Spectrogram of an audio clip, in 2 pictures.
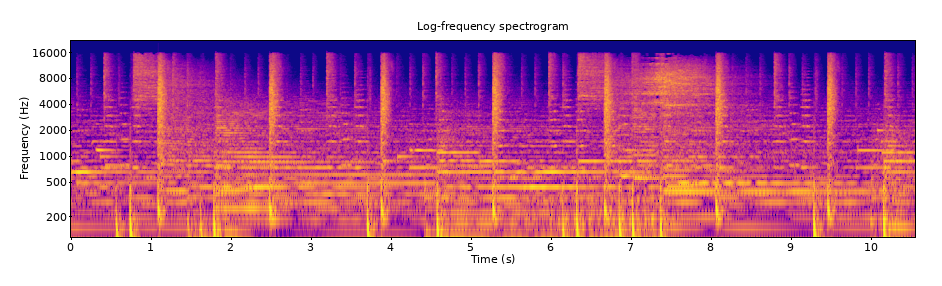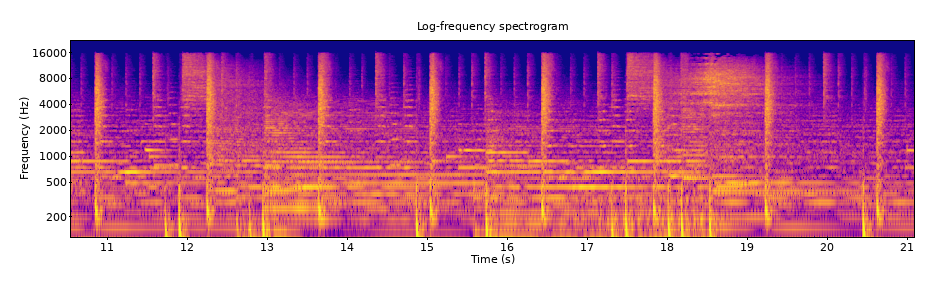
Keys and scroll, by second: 2.2 space, 9.0 space.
